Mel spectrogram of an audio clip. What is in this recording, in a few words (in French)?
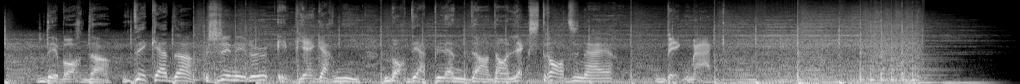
Demo voix; Mc Do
